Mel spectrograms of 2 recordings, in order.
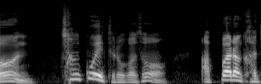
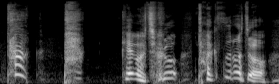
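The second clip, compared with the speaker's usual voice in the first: normal talking voice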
